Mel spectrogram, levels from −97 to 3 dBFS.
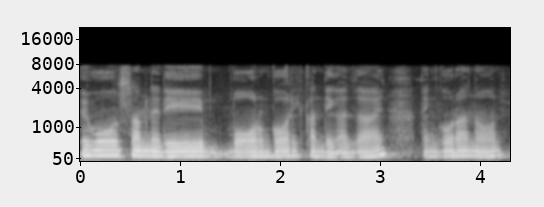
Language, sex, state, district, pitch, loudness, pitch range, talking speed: Chakma, male, Tripura, Unakoti, 110 Hz, -14 LUFS, 100-115 Hz, 125 wpm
